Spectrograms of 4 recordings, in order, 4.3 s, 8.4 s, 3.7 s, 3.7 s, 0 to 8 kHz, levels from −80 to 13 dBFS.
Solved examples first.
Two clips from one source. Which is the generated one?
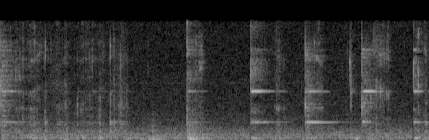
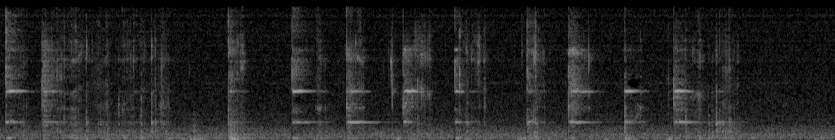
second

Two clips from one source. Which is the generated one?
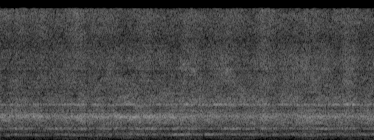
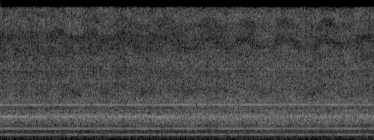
first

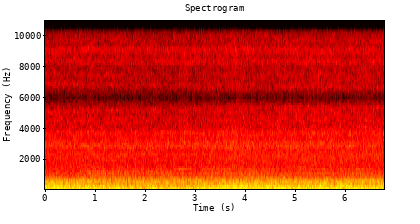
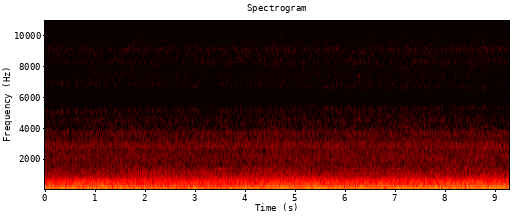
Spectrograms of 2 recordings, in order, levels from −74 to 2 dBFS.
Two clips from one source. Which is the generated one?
first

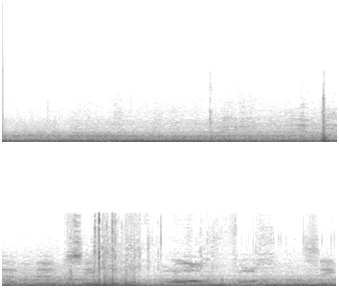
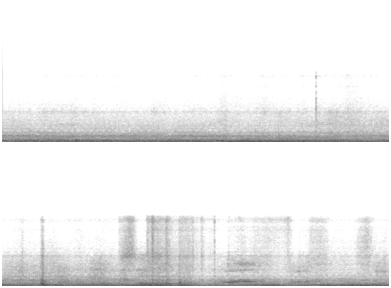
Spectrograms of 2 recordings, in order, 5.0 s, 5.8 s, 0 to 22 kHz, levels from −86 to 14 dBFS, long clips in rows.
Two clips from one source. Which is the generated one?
second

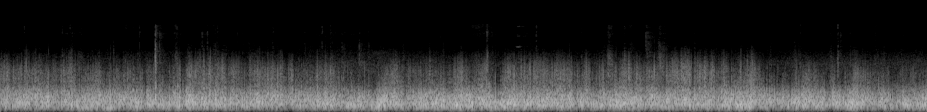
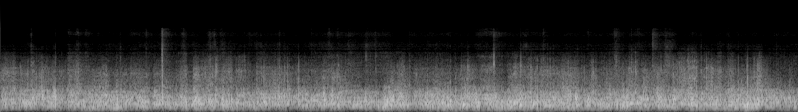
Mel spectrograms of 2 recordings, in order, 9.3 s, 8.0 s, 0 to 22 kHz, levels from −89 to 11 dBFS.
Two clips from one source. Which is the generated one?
second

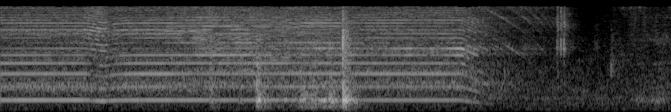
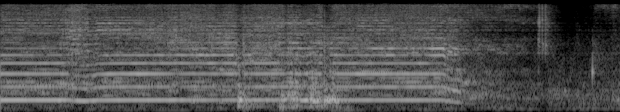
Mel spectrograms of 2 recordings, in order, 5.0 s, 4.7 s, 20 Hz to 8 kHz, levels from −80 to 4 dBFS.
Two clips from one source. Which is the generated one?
second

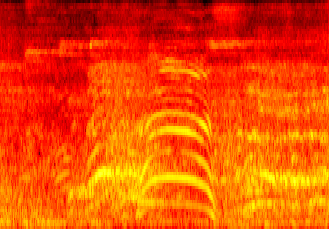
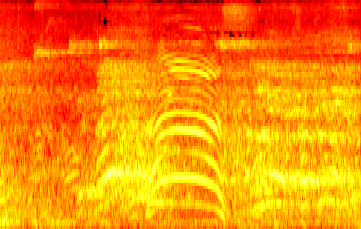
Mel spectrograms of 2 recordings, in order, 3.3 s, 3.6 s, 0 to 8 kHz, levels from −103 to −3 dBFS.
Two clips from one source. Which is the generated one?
first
